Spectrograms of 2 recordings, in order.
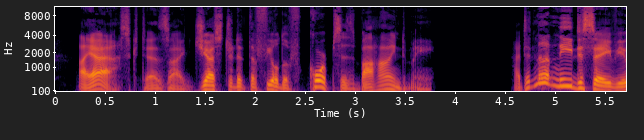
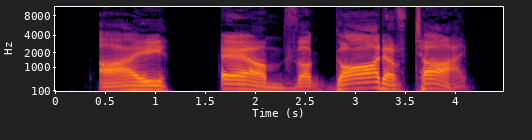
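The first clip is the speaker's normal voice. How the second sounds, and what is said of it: Deep, commanding godlike voice. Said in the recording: “in my best godlike voice.”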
